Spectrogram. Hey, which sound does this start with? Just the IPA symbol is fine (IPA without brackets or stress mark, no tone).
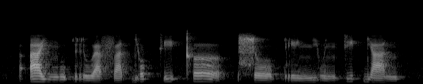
ʔ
